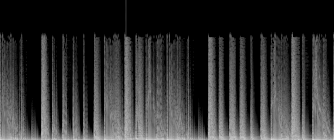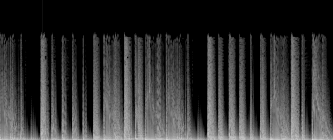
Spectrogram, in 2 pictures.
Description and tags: pbriddim mgreel
Formatted for the Make Noise Morphagene.
This reel consists of a spliced drum beat. The final splice is the whole loop without any splices.
Modular drums through Quad Plague Bearer.
morphagene, drum-loop, mgreel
